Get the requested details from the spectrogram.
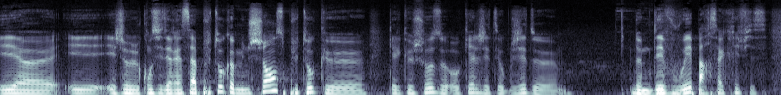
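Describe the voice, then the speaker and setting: On a very clean recording with a silent background, a man uses a normal speaking voice at a medium pitch, moderate pace and ordinary pitch variation. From France, rural Burgundy. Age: 20s. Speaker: ballet dancer. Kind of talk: interview testimony.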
